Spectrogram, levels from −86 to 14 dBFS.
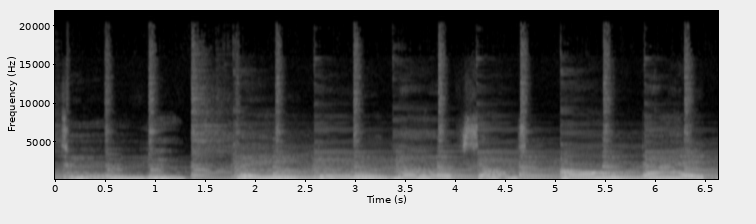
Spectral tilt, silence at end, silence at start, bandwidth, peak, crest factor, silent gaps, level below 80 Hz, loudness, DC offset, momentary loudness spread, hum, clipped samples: -6.5 dB/octave; 0 s; 0 s; 19.5 kHz; -6 dBFS; 14 dB; none; -58 dBFS; -22 LUFS; under 0.1%; 6 LU; none; under 0.1%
